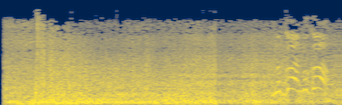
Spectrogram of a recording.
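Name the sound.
gunpowder blast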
